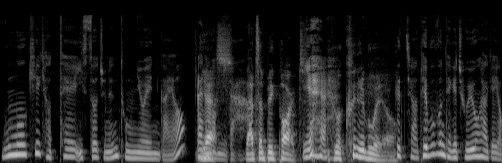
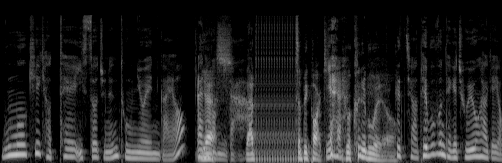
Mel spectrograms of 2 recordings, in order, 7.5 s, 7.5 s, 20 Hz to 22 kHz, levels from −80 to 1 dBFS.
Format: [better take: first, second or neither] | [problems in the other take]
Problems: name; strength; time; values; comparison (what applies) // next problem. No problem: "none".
first | audio freezing; at 4 s for 0.5 s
